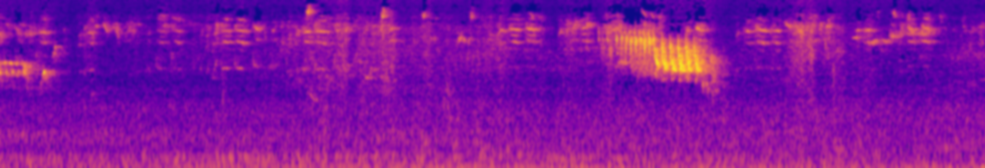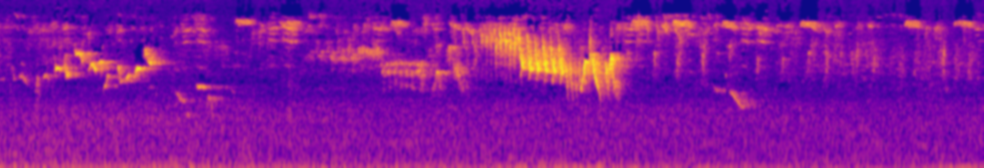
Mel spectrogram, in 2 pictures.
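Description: Birds chirping and calling over a steady low background noise. Two louder trills of rapid notes fall in pitch, each lasting about two seconds: one about ten seconds in and one about twenty-two seconds in.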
